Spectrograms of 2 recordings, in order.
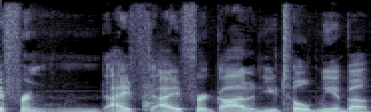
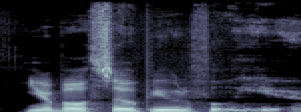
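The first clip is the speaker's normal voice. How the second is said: put-on gruff action hero voice; 2 semitones lower than usual. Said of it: "role play Duke Nukem being sad".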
